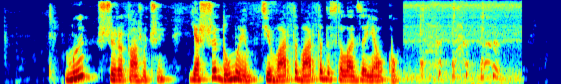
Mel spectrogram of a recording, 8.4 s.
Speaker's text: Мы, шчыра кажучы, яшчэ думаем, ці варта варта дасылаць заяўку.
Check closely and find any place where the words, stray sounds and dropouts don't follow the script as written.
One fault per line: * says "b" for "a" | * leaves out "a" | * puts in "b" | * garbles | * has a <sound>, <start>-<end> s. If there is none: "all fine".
* has a cough, 6.3-7.6 s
